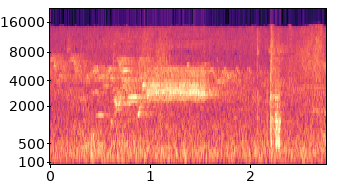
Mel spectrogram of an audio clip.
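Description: Red-winged blackbirds call close by in the grass along the riverbank of the Missisquoi River as the sun climbs, one giving a buzzy, drawn-out trill lasting about a second, followed by a sharp, brief chirp, with no one talking.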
